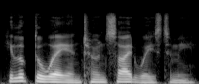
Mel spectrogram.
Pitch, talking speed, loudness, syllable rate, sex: 105 Hz, 240 wpm, -17 LUFS, 6.9 syllables/s, male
